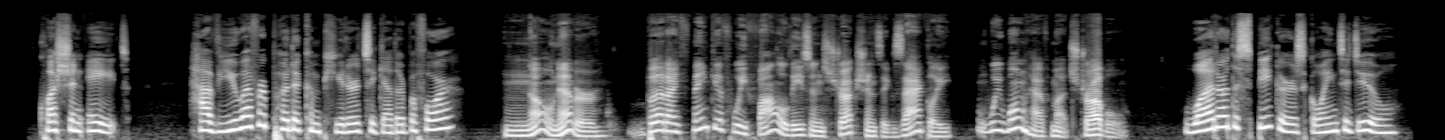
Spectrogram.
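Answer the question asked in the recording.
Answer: Put a computer together by following the instructions.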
